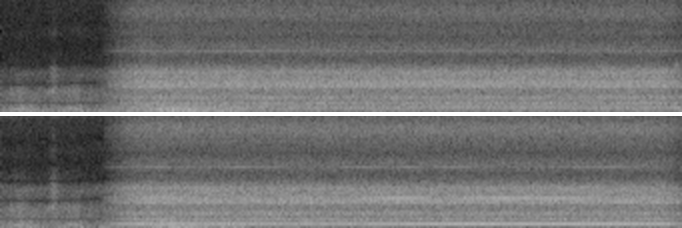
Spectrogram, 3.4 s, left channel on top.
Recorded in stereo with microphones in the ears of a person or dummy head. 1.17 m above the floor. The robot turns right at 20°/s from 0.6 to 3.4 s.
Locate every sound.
0.0 s a vehicle: 20° right (ahead or behind); by 3.4 s 90° left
